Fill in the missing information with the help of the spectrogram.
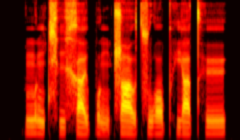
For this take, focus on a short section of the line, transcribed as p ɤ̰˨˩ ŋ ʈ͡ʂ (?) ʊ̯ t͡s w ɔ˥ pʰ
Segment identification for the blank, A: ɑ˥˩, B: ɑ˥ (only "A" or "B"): A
